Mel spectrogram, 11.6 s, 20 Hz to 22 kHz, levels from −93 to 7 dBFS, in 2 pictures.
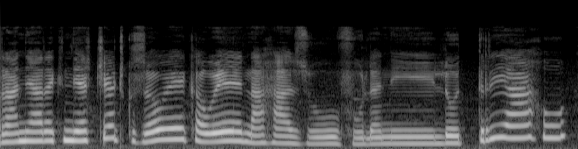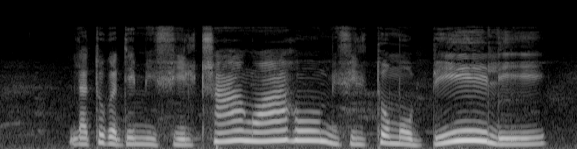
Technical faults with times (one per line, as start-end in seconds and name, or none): none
